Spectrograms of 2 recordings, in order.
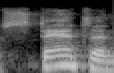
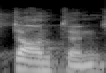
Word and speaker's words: Staunton: So, Stanton is spelled S T A N T O N. That's right. When I ask Siri, she says Stuntton. She just not from there.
